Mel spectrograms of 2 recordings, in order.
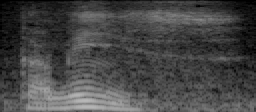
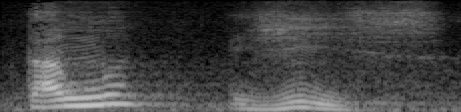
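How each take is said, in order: First: The middle y sound is dropped, said quickly. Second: The middle y sound is clearly pronounced. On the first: This is the casual form used in quick speech. "when we say quickly" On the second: This is the full, proper form of the word. "Actually, it is tamyiz"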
